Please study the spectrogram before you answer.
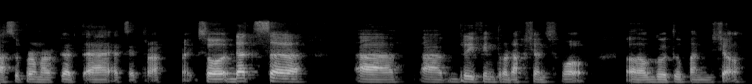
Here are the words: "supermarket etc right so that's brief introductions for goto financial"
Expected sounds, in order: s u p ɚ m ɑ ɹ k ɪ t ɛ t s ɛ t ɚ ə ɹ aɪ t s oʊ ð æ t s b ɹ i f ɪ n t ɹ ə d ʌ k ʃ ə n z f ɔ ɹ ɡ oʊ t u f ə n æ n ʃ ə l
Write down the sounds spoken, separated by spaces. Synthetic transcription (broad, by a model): s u p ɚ m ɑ ɹ k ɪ t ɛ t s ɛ t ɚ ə ɹ aɪ t s oʊ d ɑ t s b ɹ i f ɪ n t ɹ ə d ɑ k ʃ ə n s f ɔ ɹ ɡ oʊ t u f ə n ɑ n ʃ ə l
